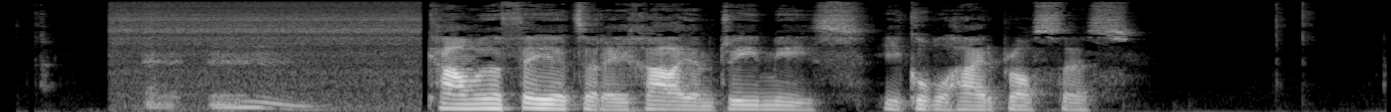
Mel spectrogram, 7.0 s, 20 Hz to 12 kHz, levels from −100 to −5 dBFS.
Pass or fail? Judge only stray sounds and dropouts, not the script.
fail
